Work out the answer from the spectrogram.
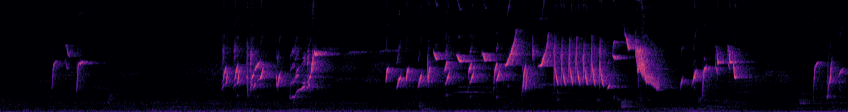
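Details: Song of a newly caught European goldfinch: after a few scattered chirps, a rush of quick tinkling twitters, trills and a buzzy rattle, then faint notes to the end.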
